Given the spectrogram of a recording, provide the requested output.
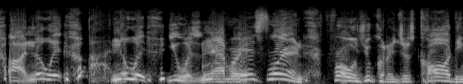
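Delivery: a hint of a smug accusing fan; mild mock fan gloating; toxic fan. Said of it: "toxic fan".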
